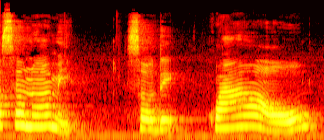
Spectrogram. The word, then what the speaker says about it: qual: Qual é o seu nome? Qual é o seu nome? So the qual, the L, sounds like U, sounds like a very weak U.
